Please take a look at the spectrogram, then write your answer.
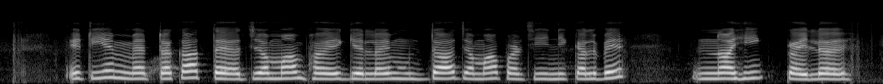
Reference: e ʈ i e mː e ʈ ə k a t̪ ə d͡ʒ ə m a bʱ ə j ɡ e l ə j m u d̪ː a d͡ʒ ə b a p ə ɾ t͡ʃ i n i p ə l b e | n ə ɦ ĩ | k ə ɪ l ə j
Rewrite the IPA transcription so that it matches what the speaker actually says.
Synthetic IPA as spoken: e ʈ i e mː e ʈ ə k a t̪ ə d͡ʒ ə m a bʱ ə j ɡ e l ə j m u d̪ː a d͡ʒ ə m a p ə ɾ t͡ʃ i n i k ə l b e | n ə ɦ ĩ | k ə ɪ l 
